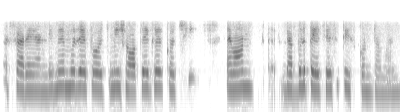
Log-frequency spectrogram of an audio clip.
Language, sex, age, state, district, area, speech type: Telugu, female, 30-45, Andhra Pradesh, N T Rama Rao, urban, conversation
